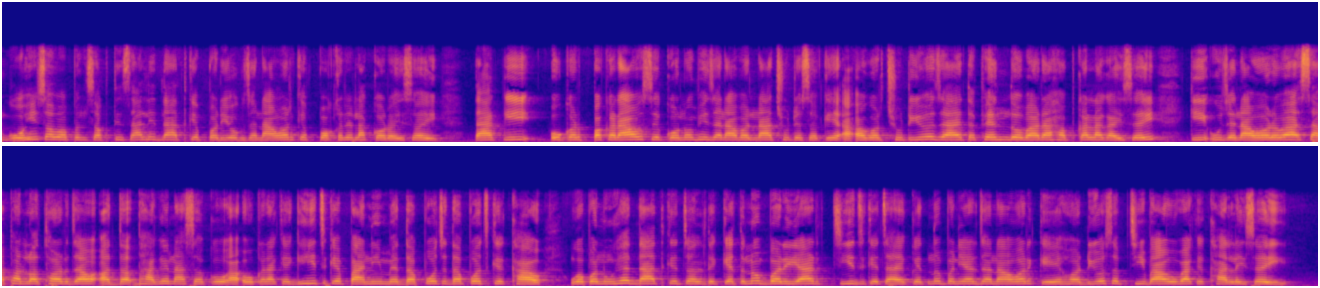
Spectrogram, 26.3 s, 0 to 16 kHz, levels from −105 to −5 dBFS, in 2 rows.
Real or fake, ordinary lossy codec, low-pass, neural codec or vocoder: real; none; 10.8 kHz; none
